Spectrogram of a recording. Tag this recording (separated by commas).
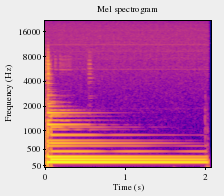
Musical instrument, Strum, Guitar, Electric guitar, Music, Plucked string instrument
